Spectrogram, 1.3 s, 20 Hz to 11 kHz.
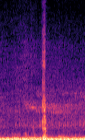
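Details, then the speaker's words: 1961 VW Beetle, key on, engine off: quiet low ticking hum of a hardwired electric fuel pump running whenever ignition is on, holding 6 psi; pressure pushes fuel from the carbs, so a manual switch is being added. "that's the fuel fuel pump and so then if I look here at the fuel pressure car is not even on this is six pounds and it just sits there with six pounds"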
